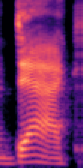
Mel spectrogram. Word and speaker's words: dak: on a mail train which in hindi is called a dak d-a-a-k you want to pronounce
